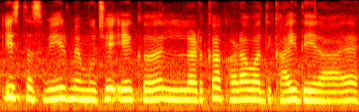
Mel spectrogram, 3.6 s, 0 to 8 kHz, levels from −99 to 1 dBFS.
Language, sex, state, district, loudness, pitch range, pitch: Hindi, female, Chandigarh, Chandigarh, -14 LUFS, 220-245 Hz, 230 Hz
